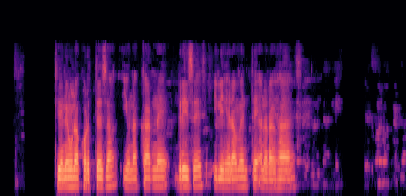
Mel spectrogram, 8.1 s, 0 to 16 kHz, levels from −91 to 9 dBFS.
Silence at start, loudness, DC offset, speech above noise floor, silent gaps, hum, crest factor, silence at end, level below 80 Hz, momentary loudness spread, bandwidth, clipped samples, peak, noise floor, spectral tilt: 1.1 s; -17 LUFS; under 0.1%; 35 dB; 6.98-7.03 s, 7.09-7.27 s; none; 16 dB; 0.4 s; -64 dBFS; 8 LU; 7.8 kHz; under 0.1%; -2 dBFS; -51 dBFS; -6 dB/octave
